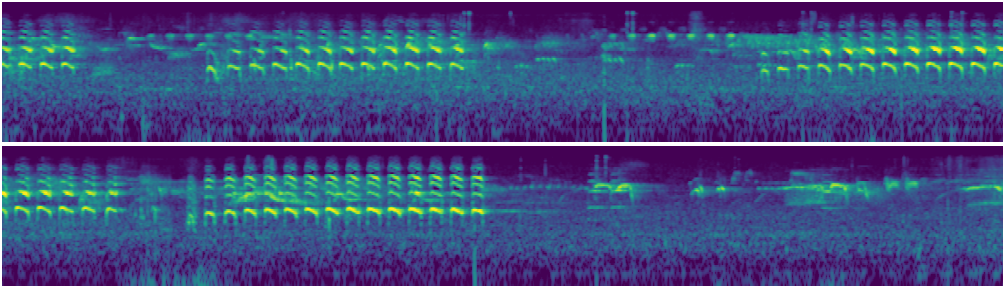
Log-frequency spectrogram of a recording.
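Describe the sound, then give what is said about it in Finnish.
Two woodpeckers in southern Finland call against each other, trading rapid, repeated calls, their sharp chattering series overlapping and alternating in long bursts against a quiet outdoor background, clear, with no one speaking. “Tässä, kilp, kaksi, tässä on kaksi. Huutaa kilpaa.”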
